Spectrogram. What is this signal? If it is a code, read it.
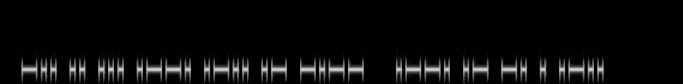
Morse code, heard as a keyed tone, about 25 wpm, 700 Hz. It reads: DISPLAY PANEL
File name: practice / 25wpm / Difficult Words - Speed-Racing with Hints - 25wpm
